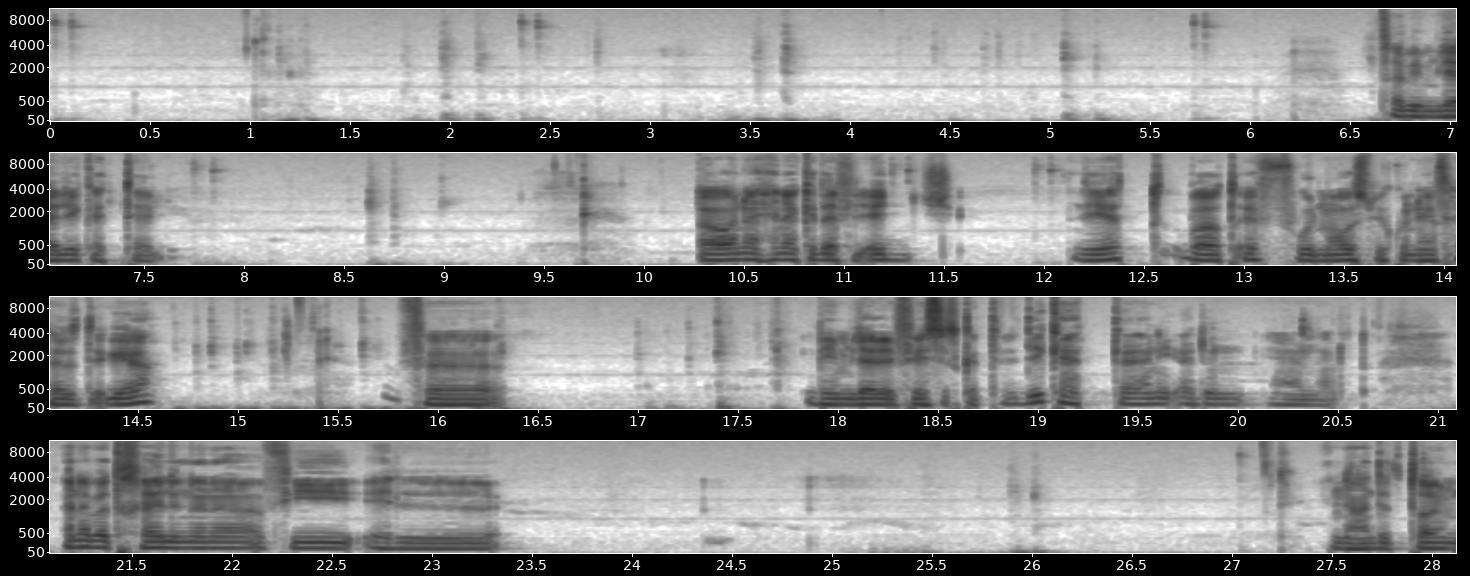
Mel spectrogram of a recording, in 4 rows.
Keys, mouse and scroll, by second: 0.0 click, 1.2 f, 2.3 click, 3.5 f, 5.6 click, 6.6 f, 7.7 click, 8.6 f, 11.2 click, 11.9 click, 14.6 f, 14.8-16.2 f, 17.4 ctrl+z, 25.8 t, 27.0 click.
